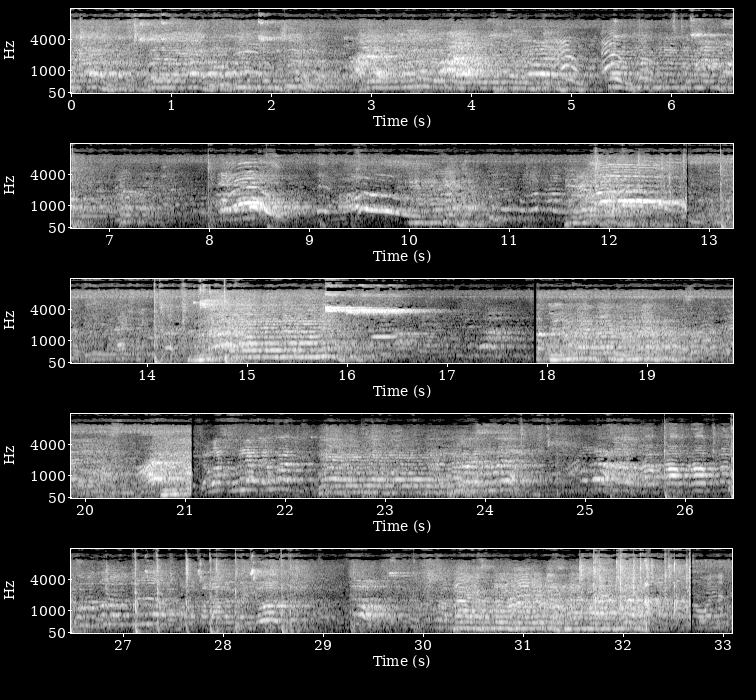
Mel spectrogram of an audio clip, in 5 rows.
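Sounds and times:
basketball bouncing on court: 0:06.5 - 0:06.9, 0:13.0 - 0:15.2, 0:25.8 - 0:29.4.

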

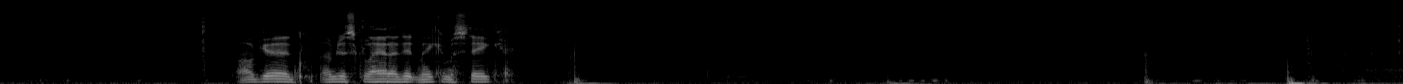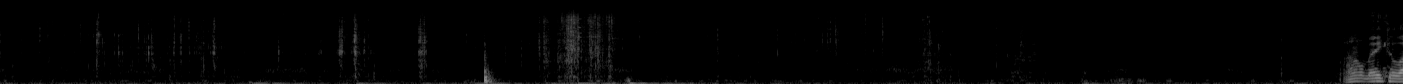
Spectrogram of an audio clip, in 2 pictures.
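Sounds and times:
soft handling thumps: 0:05.5 - 0:06.2, 0:08.8 - 0:09.6, 0:12.5 - 0:13.6
foil wrapper tearing and crinkling: 0:13.0 - 0:24.6.

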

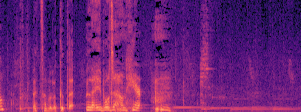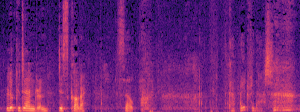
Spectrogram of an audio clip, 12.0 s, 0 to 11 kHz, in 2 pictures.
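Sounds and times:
quiet background music: 0:00.0 - 0:12.0
person coughing: 0:03.0 - 0:04.3.

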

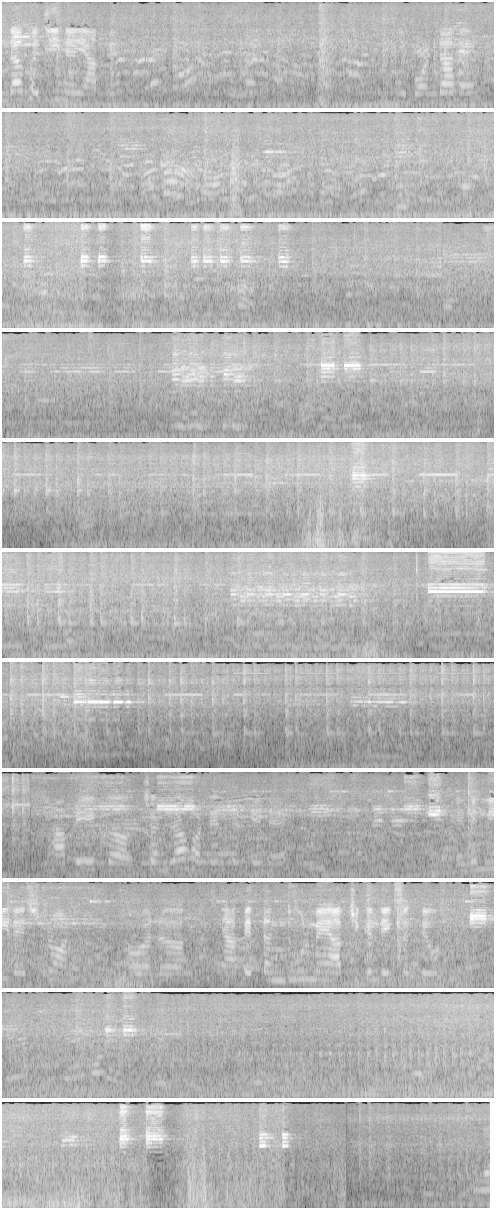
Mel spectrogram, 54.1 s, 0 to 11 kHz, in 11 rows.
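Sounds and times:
chatter of passers-by: 0:00.0 - 0:54.0
vehicle traffic: 0:00.0 - 0:54.0.

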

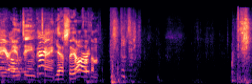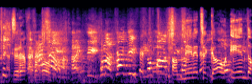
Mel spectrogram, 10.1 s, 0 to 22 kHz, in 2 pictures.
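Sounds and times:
man commentating: 0:00.0 - 0:02.1, 0:05.1 - 0:10.0.

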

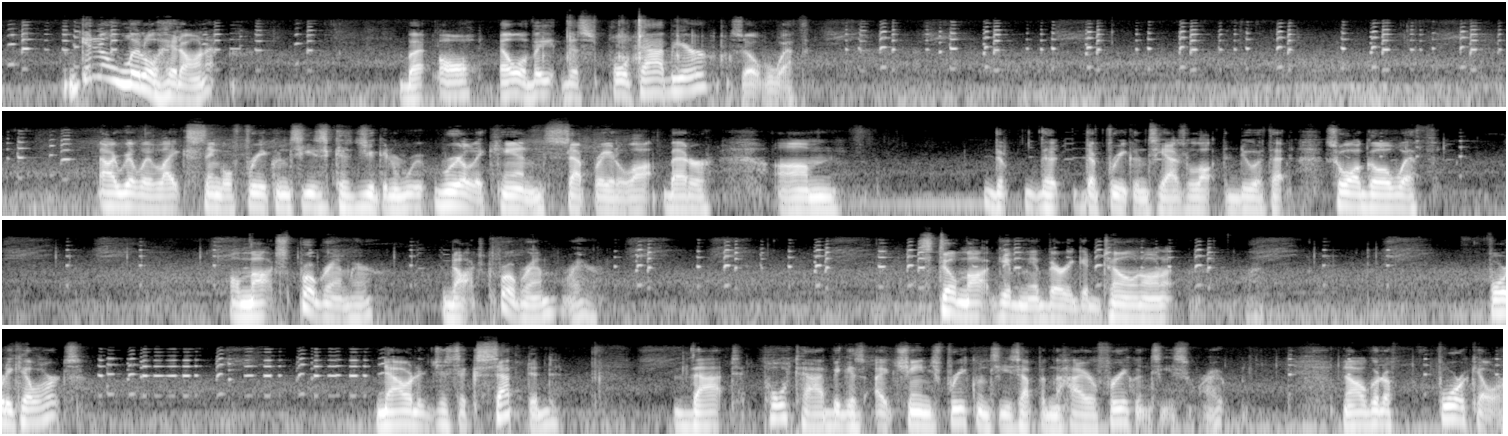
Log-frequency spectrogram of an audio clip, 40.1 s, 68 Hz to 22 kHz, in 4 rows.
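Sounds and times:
metal detector beeping: 0:00.0 - 0:03.0, 0:03.6 - 0:12.0, 0:16.8 - 0:18.2, 0:19.0 - 0:28.2, 0:28.8 - 0:29.5, 0:30.1 - 0:33.4, 0:35.8 - 0:40.0.

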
